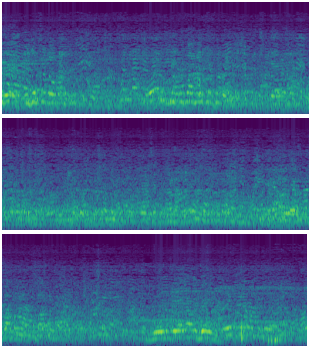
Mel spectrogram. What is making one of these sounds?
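A crowd of men and women chatter all around, close by.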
